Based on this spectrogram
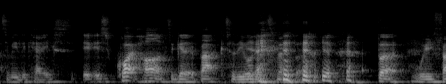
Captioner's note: laughs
